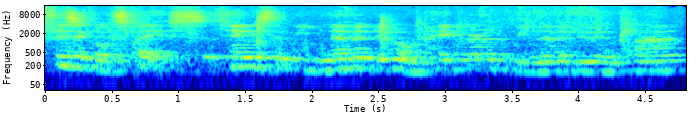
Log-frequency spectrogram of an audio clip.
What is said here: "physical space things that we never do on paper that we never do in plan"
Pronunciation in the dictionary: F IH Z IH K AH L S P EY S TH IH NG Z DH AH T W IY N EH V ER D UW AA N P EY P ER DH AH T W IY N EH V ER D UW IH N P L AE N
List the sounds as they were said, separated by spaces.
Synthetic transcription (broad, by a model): F IH Z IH K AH L S P EY S TH IH NG Z DH AH T W IY N EH V ER D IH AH N P EY P ER DH AH T W IY N EH V ER D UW IH N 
